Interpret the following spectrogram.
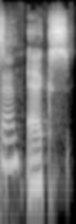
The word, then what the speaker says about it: Xerek: Yeah, so originally they were going to have a villain called, I think you pronounce it Zarek. It's Xerek.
